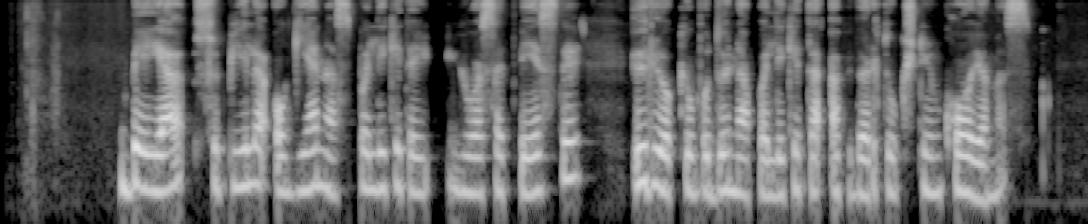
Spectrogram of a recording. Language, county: Lithuanian, Kaunas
